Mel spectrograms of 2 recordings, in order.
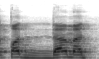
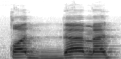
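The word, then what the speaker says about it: قدّمت: سب سے پہلے کیا ہے، قاف دال زبر قد، دال زبر دا، قد، میم تا زبر مت، قدمت۔ اب یہاں پر دیکھیں قاف دال، تشدید جو ہوتی ہے پیچھے والے حرف کے ساتھ مل کر پڑھی جاتی ہے، لیکن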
